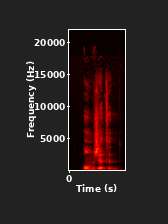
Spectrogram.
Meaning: 1. to turn, to flip 2. to convert 3. to cast (change the type of a variable)
- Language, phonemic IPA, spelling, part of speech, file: Dutch, /ˈɔm.zɛ.tə(n)/, omzetten, verb / noun, Nl-omzetten.ogg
